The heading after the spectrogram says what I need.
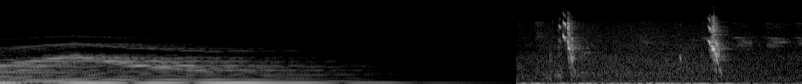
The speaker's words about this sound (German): Dreißig Grad im Schatten, die Sonne brennt. Das Quieken der Affen ist zu hören, aus der Entfernung erinnert es ein wenig an Vogelgeschnatter.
